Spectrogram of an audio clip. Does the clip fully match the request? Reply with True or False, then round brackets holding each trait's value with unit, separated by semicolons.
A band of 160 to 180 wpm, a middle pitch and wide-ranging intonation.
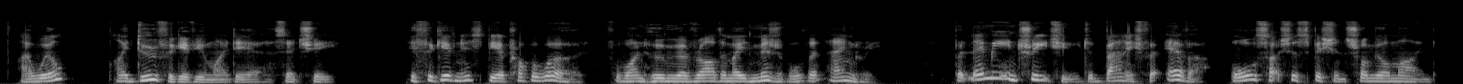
True (170 wpm; 145 Hz; 5.7 semitones)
